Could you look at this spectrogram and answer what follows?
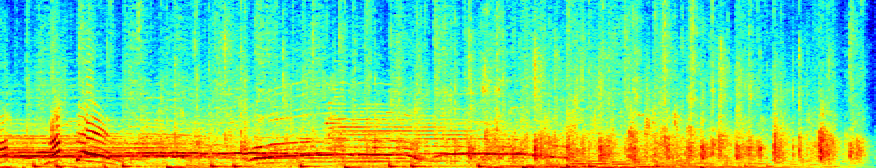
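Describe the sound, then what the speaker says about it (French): Audience at a show premiere claps and cheers loudly, with whoops and excited shouts over dense applause, growing busier toward the end. "Merci d'applaudir mademoiselle Anastasia Martel."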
